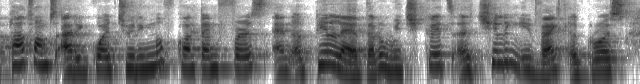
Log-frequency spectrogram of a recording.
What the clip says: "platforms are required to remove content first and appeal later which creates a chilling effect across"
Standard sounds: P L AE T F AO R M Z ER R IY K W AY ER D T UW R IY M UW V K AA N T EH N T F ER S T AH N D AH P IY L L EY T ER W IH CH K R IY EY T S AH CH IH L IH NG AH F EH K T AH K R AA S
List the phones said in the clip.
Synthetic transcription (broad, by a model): P L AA T F AO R M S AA R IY K W AY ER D T UW R IY M UW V K AA N T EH N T F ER S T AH N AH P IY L L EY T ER W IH CH K R IY EY T S AH CH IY L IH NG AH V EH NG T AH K R AA S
